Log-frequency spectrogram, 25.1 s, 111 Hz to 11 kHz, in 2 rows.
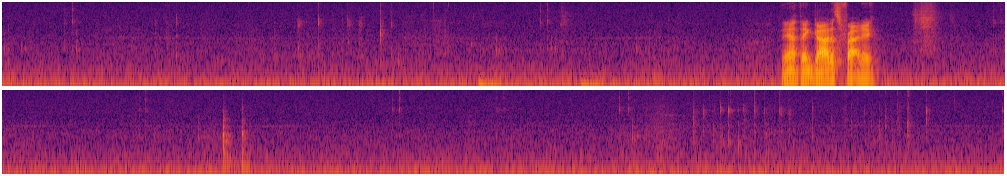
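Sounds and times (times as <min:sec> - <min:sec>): steady low hum: 0:00.0 - 0:25.0
computer keyboard clicks: 0:03.4 - 0:05.0, 0:20.2 - 0:20.5, 0:21.2 - 0:24.2.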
